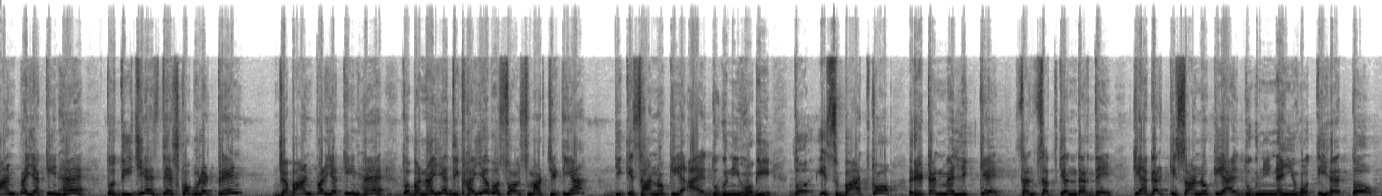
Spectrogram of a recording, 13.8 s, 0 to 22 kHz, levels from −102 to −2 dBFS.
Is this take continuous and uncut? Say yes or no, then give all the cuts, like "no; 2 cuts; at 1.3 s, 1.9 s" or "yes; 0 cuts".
no; 1 cut; at 6.0 s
